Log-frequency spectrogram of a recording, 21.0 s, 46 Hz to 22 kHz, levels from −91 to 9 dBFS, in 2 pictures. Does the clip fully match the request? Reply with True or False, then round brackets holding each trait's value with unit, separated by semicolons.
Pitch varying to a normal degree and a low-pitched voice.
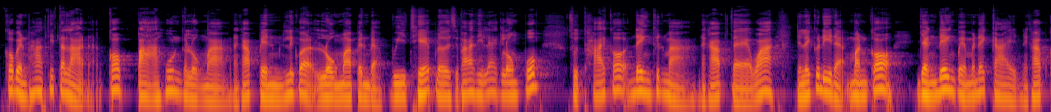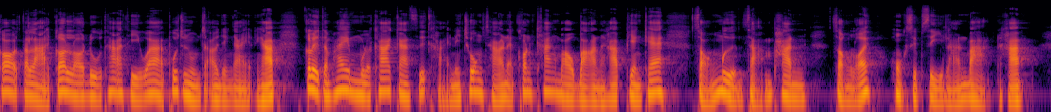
True (5.0 semitones; 115 Hz)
